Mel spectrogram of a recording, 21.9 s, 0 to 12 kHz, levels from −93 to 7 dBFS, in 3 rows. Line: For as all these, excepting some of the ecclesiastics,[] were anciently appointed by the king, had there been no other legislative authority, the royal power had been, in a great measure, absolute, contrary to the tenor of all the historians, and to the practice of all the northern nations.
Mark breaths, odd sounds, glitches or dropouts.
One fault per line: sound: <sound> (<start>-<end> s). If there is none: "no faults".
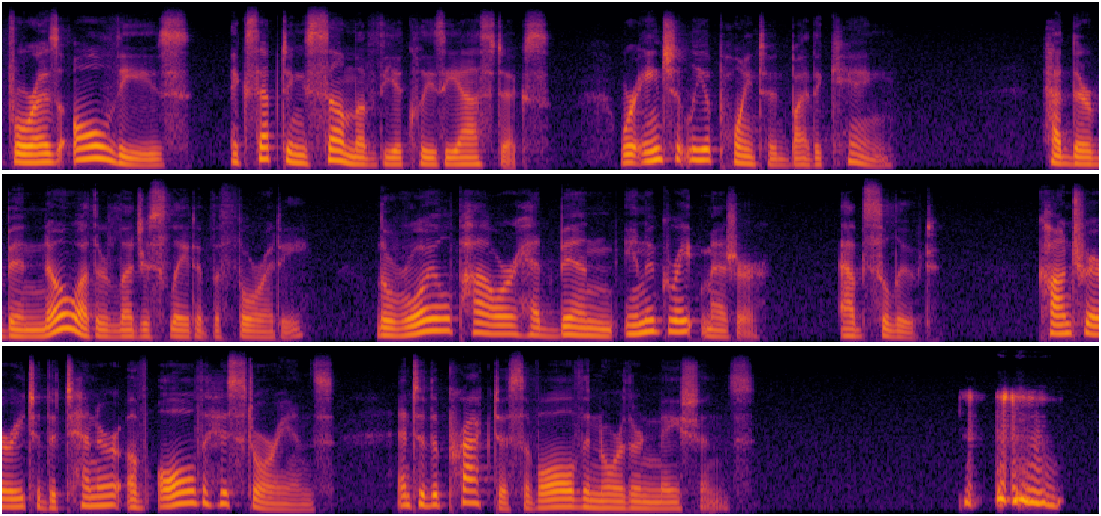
sound: throat clearing (21.0-21.7 s)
